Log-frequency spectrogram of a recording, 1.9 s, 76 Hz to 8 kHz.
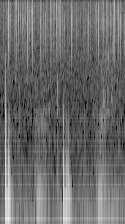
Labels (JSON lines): {"label": "biophony, double pulse", "recorder": "SoundTrap 300"}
